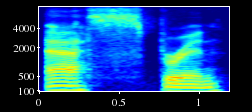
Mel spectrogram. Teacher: Notice it goes right from the S right to the prin. Aspirin. So it's not aspirin.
